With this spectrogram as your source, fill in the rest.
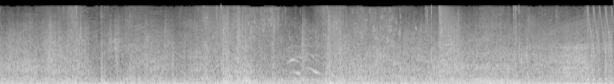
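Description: A bow string twangs as arrows are fired.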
